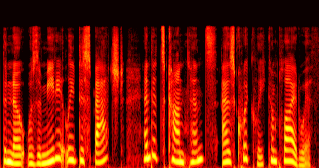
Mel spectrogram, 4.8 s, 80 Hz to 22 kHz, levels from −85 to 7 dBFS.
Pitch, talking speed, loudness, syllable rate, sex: 240 Hz, 150 wpm, -17 LUFS, 4.8 syllables/s, female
